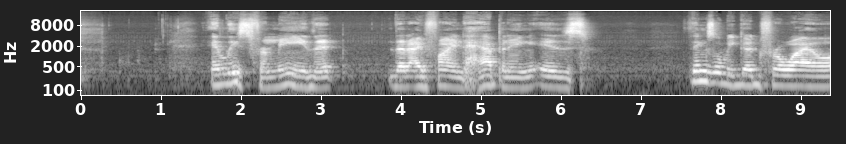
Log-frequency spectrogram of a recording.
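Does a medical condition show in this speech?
Yes: cerebral palsy; takes medication.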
